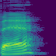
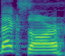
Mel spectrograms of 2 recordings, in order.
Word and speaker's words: Bexar: B-E-X-A-R. – Bizarre? – Is it bear? – It's bear. – Bear. – What? – Not Bexar. That's what I used to say. – Bex, the county. – The X is silent. – The silent X. Bear County. – B-E-X-A-R. Bear.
